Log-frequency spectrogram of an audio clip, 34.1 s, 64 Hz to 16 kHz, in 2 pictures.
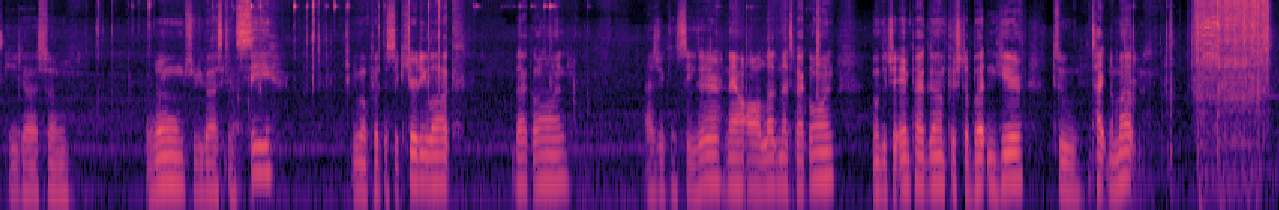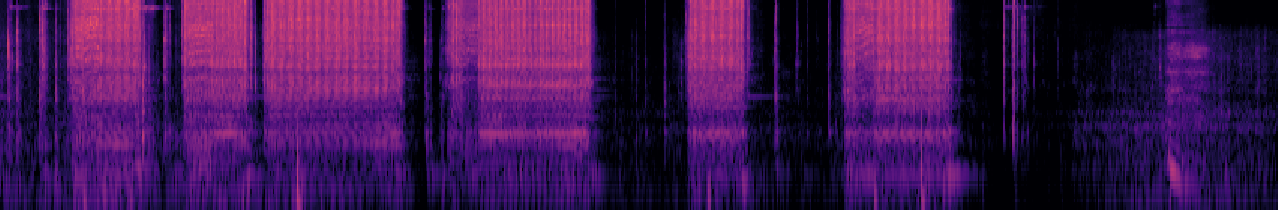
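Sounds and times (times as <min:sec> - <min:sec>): impact wrench bursts: 0:15.9 - 0:17.2, 0:17.9 - 0:25.0, 0:26.2 - 0:27.2, 0:28.2 - 0:29.9.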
